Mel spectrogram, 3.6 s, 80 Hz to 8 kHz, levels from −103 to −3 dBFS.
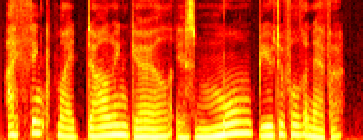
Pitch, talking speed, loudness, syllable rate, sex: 185 Hz, 165 wpm, -15 LUFS, 4.3 syllables/s, female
